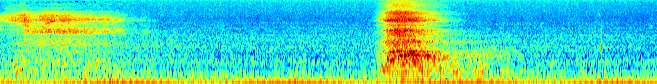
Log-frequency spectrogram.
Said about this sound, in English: and a calming breath out.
